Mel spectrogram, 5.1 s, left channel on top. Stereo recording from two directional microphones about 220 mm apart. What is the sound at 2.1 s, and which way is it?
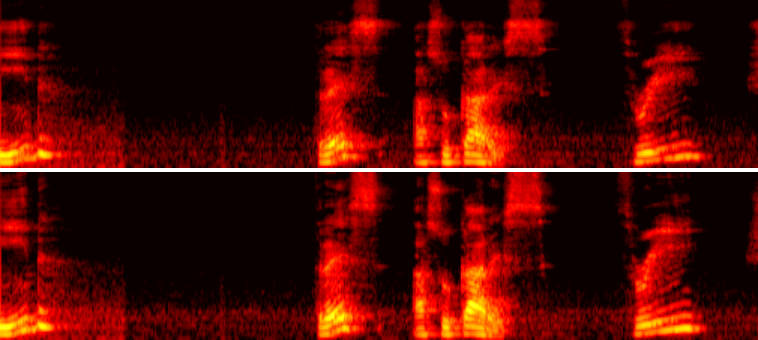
Speech, 40° right (ahead or behind).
